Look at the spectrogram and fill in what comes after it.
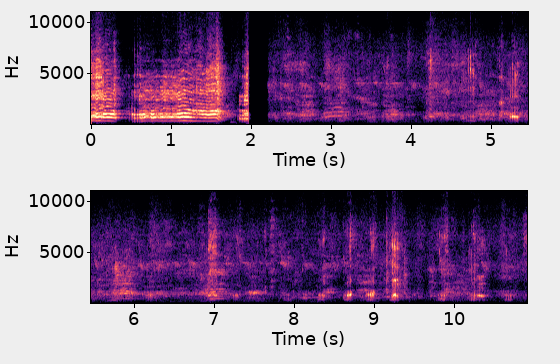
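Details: A pig opens with an intense, warbling squeal for about two seconds, then a sudden cut gives way to a quieter stretch of scattered grunts, snuffles and clicks against faint noise.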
